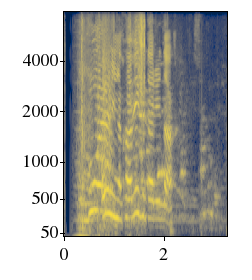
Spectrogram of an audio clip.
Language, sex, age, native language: Icelandic, male, 12, Icelandic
